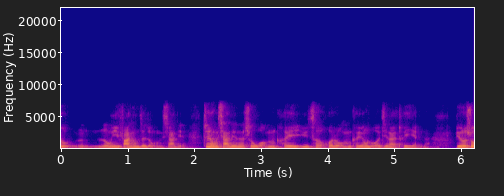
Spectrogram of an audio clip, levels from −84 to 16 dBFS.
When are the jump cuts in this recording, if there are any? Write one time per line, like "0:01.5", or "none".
none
